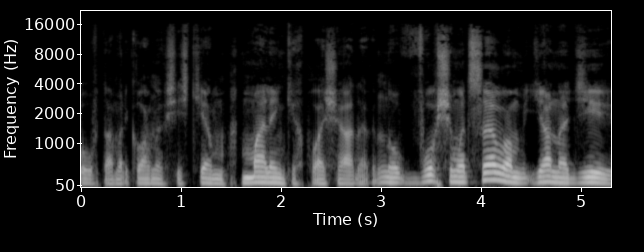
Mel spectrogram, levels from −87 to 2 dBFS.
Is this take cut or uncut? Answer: cut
